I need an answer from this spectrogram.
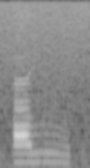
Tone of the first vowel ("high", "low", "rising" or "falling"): high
